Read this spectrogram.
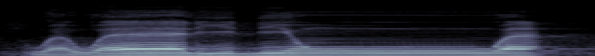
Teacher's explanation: Jadi untuk idgham bi gunnah nun sukun atau tanwin bertemu dengan waw ataupun ya, maka pengucapan waw itu hanya 50%. Kemudian sisanya 50% itu adalah gunnahnya atau dengungnya.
